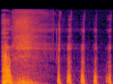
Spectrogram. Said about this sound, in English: Not crying, I'm blowing my nose. It's allergy season in North Texas.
